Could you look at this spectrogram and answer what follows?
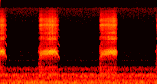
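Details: Barn owl pair, wild birds, bonding: two drawn-out rasping hisses with a slight downward slur at their ends, evenly spaced over a low steady hum.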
